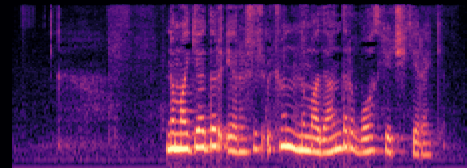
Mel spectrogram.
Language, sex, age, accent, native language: Uzbek, female, 18-24, Andijon, Uzbek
